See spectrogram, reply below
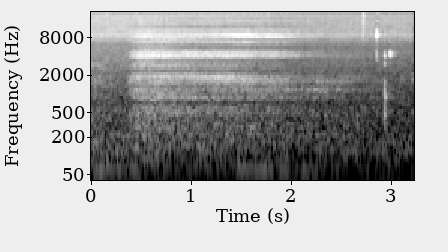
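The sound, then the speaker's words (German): A long, soft, breathy exhale of about two seconds, quiet, as people breathe out together to synchronize their breath before chanting Om, followed by near silence and a couple of faint clicks. “Wir atmen gemeinsam aus, um unseren Atem zu synchronisieren.”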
